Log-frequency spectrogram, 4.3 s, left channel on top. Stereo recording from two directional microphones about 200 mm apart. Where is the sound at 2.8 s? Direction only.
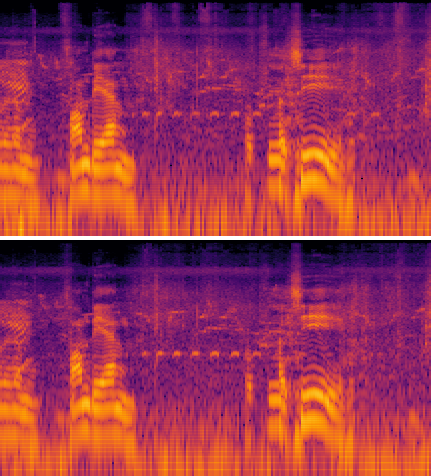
Centre (ahead or behind).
